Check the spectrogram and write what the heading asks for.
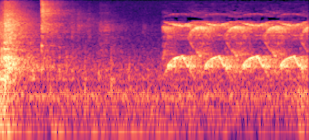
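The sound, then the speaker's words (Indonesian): A fire engine siren kicks in partway through, a rapid rising-and-falling wail repeating about every half second, loud, with no one talking. “Itu pemadam.”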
